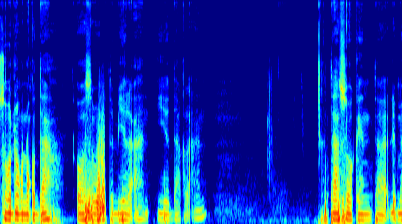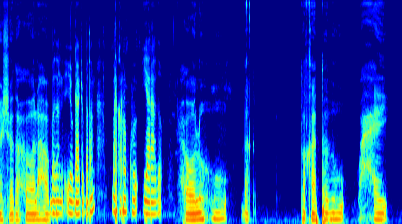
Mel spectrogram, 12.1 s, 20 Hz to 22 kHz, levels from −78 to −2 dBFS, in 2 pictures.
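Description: From 6.79 s to 8.66 s, the audio is read two samples at a time, at double speed. The reader treats each pair of samples as a single frame. That fits a stream taken as stereo, or as samples twice as wide. Each stretch of speech plays in half its proper time. Pitch jumps 12 semitones, a full octave up. Normal playback resumes after 8.66 s.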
